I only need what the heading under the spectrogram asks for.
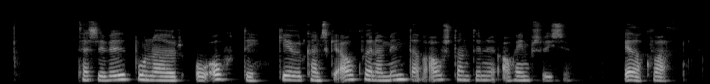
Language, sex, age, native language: Icelandic, female, 40-49, Icelandic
